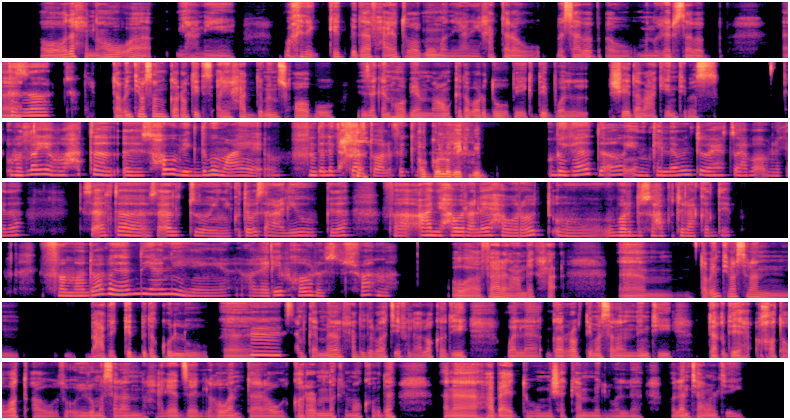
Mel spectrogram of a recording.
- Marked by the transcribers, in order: scoff; chuckle; tapping
- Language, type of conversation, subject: Arabic, advice, إزاي أقرر أسيب ولا أكمل في علاقة بتأذيني؟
